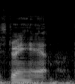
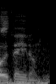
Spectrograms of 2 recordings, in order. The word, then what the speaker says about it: Statham: is a spinoff with The Rock and Jason Strahan. So Statham. Statham. That's how you say it? Statham? Yeah, Jason Statham. I've been pronouncing this man's name wrong for years.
